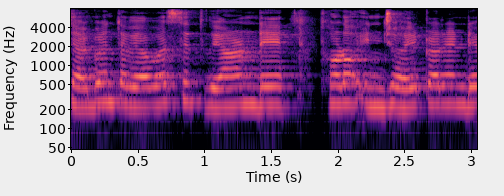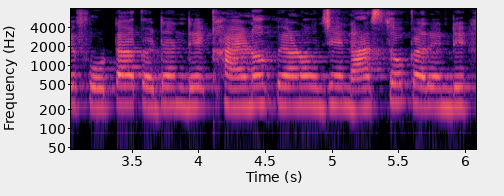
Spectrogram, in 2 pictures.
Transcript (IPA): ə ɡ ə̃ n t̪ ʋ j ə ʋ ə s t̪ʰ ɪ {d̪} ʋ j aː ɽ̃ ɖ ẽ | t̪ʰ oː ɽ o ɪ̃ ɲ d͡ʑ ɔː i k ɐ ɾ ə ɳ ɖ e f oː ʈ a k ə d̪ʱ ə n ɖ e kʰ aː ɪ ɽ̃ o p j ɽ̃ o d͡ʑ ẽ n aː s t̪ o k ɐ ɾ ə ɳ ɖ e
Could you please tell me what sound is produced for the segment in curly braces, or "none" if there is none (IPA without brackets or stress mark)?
t̪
